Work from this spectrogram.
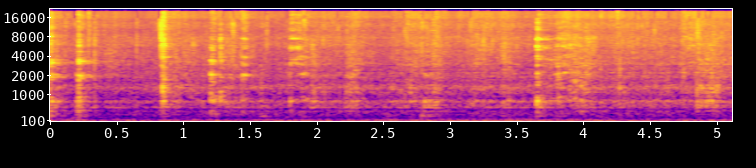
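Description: Garlic ginger paste frying in a pan while being stirred, steady loud sizzling broken by several sharp scrapes and clinks of a spoon against the metal.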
